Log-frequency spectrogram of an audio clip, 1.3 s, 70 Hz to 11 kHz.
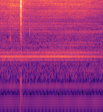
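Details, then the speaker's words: Vevor 13-gallon air compressor running: steady smooth electric hum like a refrigerator, no rattle or knock; compressor sounds healthy. "kind of sounds like a refrigerator. Nice sound."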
